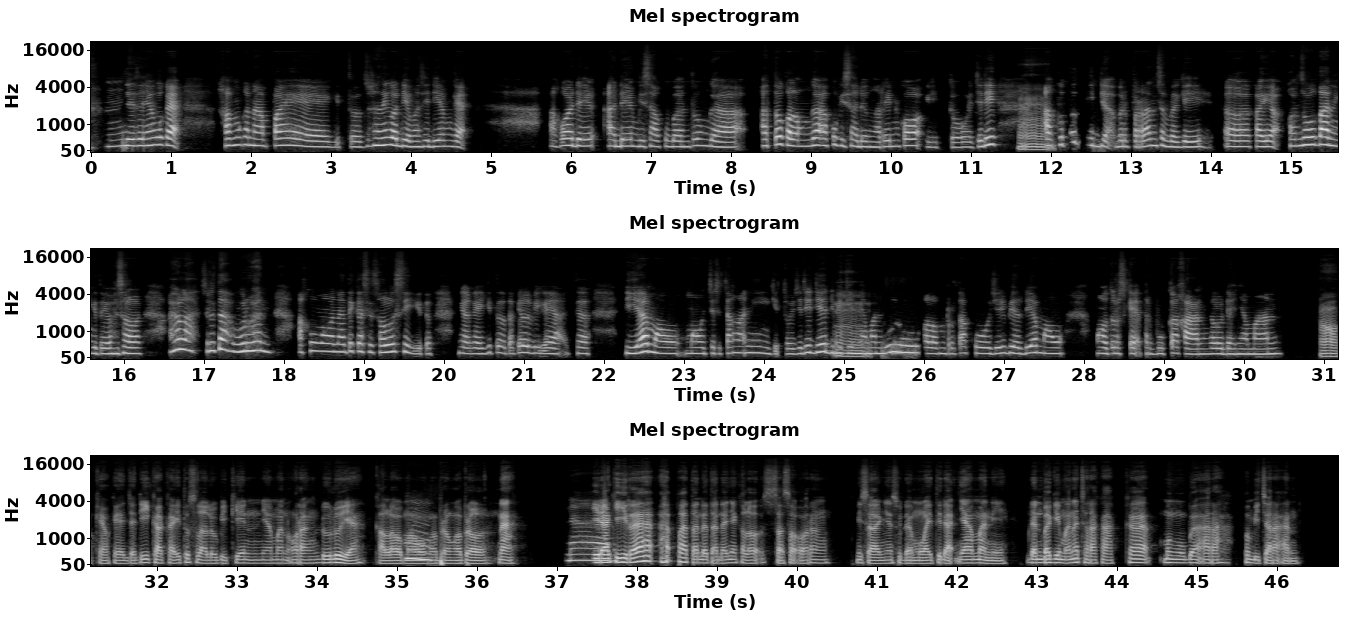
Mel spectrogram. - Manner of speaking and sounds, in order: none
- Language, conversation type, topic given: Indonesian, podcast, Bagaimana cara mengajukan pertanyaan agar orang merasa nyaman untuk bercerita?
